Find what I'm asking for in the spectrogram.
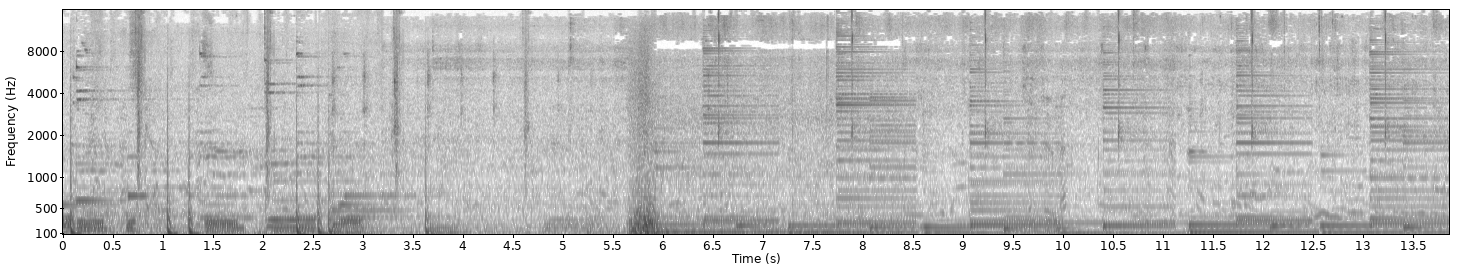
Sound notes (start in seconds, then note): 3.5 river flows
